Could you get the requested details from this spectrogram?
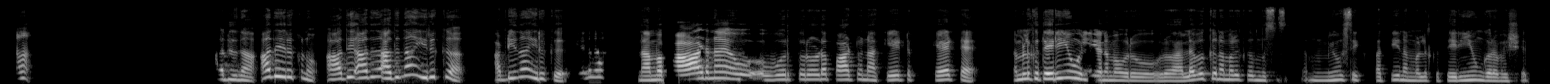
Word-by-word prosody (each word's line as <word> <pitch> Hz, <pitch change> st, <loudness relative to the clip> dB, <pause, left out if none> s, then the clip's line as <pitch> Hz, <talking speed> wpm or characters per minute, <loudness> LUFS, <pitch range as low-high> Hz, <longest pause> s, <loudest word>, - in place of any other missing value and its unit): அ. -, -, -5 dB, 1.9 s
அதுதான். 210 Hz, -5 st, -1 dB
அது 365 Hz, +3 st, +4 dB
இருக்கணும். 295 Hz, -, -4 dB, 0.2 s
அது 325 Hz, +7 st, +2 dB
அது 315 Hz, +3 st, +1 dB
அதுதான் 415 Hz, +8 st, 0 dB
இருக்கு. 340 Hz, -2 st, -1 dB, 0.4 s
அப்படி 210 Hz, +8 st, -2 dB
தான் 355 Hz, -4 st, 0 dB
இருக்கு. 260 Hz, -, -3 dB, 0.2 s
ஏன்னா, 335 Hz, +1 st, -5 dB, 0.4 s
நம்ம 200 Hz, +2 st, +4 dB, 0.2 s
பாடுன 265 Hz, +6 st, +9 dB, 0.2 s
ஒ -, -, 0 dB, 0.2 s
ஒவ்வொருத்தரோட 225 Hz, +2 st, -3 dB
பாட்டு, 220 Hz, +1 st, +2 dB
நான் 200 Hz, 0 st, -3 dB
கேட்டு 210 Hz, +1 st, -3 dB, 0.3 s
கேட்டேன். 210 Hz, -7 st, 0 dB, 0.4 s
நம்மளுக்கு 255 Hz, +5 st, 0 dB
தெரியும் 290 Hz, +2 st, +4 dB
இல்லையா? 205 Hz, -3 st, -2 dB
நம்ம 190 Hz, -1 st, -3 dB
ஒரு 175 Hz, 0 st, -3 dB, 0.2 s
ஒரு 165 Hz, +1 st, -3 dB
அளவுக்கு, 245 Hz, +9 st, -1 dB
நம்மளுக்கு 220 Hz, -2 st, -3 dB
மிசிஸ் 195 Hz, +1 st, -6 dB, 0.4 s
மியூசிக் 200 Hz, 0 st, -4 dB
பத்தி, 180 Hz, +4 st, -8 dB
நம்மளுக்கு 175 Hz, -2 st, -7 dB
தெரியுங்கிற 185 Hz, 0 st, -1 dB
விஷயத்த. 160 Hz, -, -12 dB
220 Hz, 130 wpm, -23 LUFS, 195-265 Hz, 1.9 s, பாடுன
